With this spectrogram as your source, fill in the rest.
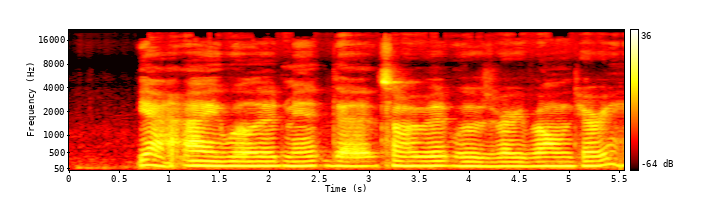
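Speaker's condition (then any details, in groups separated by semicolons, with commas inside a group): Multiple sclerosis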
